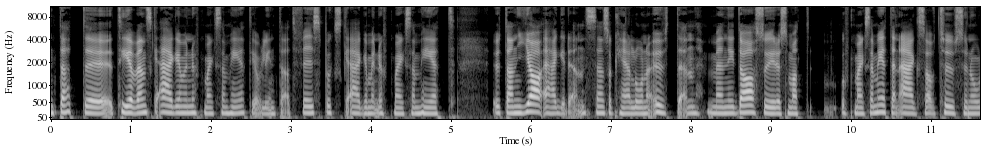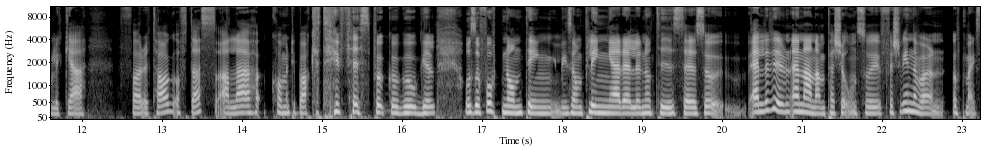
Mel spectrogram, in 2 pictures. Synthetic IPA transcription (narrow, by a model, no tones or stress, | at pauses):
nt̪əat̪t̪ʰːeːvənska̰ʔɛːɡamɪnɵpːmæɾksamheːt̪jɑ̰ːvɪlɪ̰nt̪əa̰t̪fɛjsbɵkːska̰ʔɛːɡamɪnɵpːmæɾksamheːt̪ | ʉ̟ːt̪anjɑːɡʔɛːɡəɖɛ̰nsɛnsɔkʰanjaloːna̰ʔʉ̟ːt̪̚d̪ɛ̰nmɛnɪd̪ɑːsɔæɖɛsɔmat̪ɵpːmæɾksamheːt̪ənʔɛːɡsa̰vt̪ʰʉ̟ːsənuːliːka̰ | fœːɾə̰t̪ʰɑːɡɔ̰ft̪ast̪ɔ̰a̰lːakʰɔmːəʈʰɪlbɑːkat̪ʰɪlfɛjsbʊkːɔɡuːɡəlɔs̬ɔfʊʈːnɔnt̪ɪŋlɪksɔmpʰlɪŋːaɾɛlːəɳʊt̪ʰiːsəɾsɔɛlːəɾɛnanːanpʰæʂṵːnsɔfœʂvɪnːəɾvoːɾa̰nɵpːmæ̰ɾks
